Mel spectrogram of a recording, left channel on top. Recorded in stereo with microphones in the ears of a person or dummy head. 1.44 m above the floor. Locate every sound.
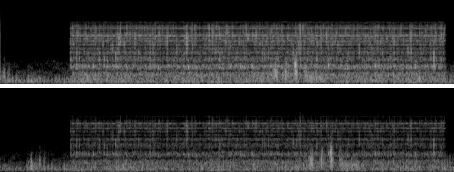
0.7 s boiling: 90° left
